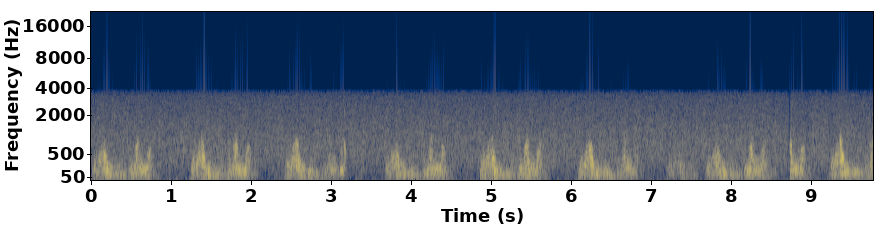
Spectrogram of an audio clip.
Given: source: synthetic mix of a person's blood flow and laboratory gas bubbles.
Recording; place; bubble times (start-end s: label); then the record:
Doppler ultrasound of blood flow; precordium
3.07-3.21 s: bubbles
From the record:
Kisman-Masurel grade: 111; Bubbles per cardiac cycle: 1 to 2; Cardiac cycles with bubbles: 1 to 10%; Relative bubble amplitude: barely perceptible (0.100 to 0.250); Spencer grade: 1 (occasional bubble signal discernible with the cardiac motion signal, with majority of cardiac periods free of bubbles); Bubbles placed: only in the low amplitude regions of the cardiac cycle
